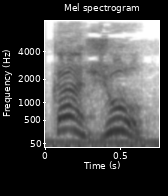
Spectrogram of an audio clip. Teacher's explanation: Quando eu digo caju, a última sílaba é pronunciada mais forte, então é uma oxítona. Só que aqui na regra das oxítonas, eu não tenho oxítona terminada em u.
